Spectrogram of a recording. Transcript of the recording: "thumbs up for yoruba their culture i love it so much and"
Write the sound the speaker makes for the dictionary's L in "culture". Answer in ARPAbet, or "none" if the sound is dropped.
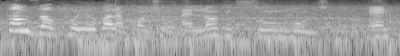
none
